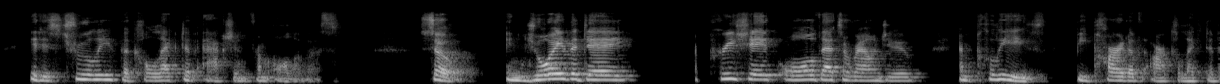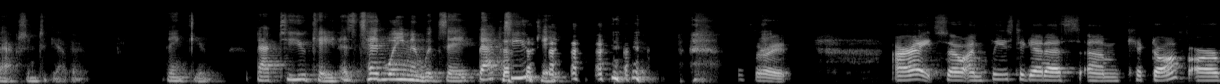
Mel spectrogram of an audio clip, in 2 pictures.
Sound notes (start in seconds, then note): 17.1 laughs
